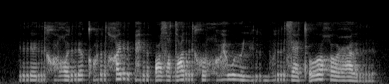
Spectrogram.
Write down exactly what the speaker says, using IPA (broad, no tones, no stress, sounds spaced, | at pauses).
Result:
r ɘː r x ɔ̤ ʁʷ ə r əː kʼ ɔ̤ r χ ɘ r ʔ æ̤ r ʔ ɔ zˤ ə dˤ æ r x o χʷ æ̤ w ɯː lʲ ṳ r b o̤ r z æ tʼ oː χ oː ʕ ə r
